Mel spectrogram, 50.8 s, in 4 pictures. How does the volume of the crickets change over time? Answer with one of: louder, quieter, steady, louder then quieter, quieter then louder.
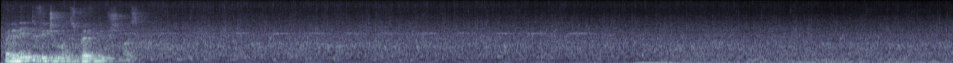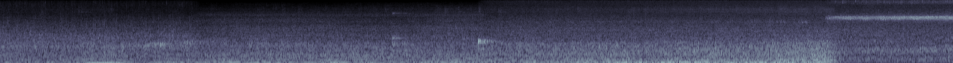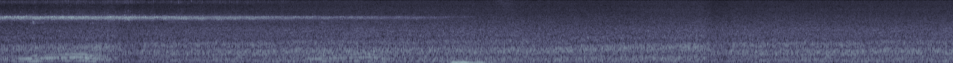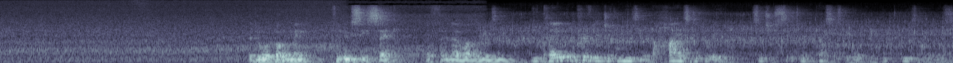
louder.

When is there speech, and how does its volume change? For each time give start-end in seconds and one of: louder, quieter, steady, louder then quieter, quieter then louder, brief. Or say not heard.
0.1-1.9 brief
41.4-50.8 quieter.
